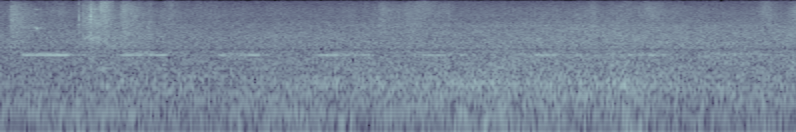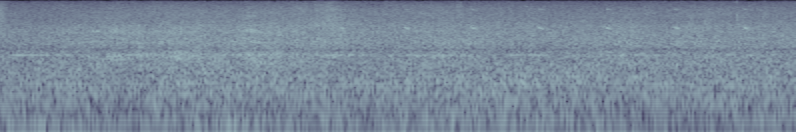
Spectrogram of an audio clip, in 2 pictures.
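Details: Low engine rumble, with a repeated high electronic beep pulsing at regular intervals, and no animal sound.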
